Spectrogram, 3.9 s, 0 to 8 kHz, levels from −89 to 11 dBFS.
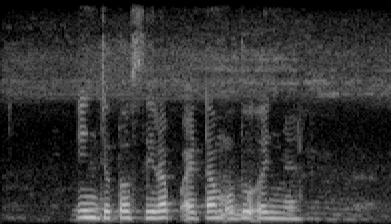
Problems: echo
